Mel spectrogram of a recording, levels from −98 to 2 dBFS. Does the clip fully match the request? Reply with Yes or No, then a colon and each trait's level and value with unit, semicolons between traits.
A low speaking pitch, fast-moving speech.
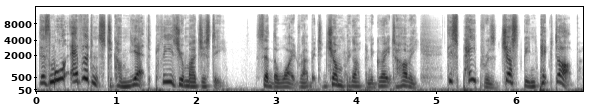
No: high, 195 Hz; fast, 230 wpm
